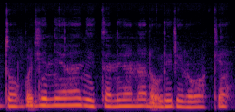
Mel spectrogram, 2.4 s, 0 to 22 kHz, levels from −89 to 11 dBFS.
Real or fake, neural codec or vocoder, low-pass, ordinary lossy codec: fake; vocoder, 44.1 kHz, 128 mel bands, Pupu-Vocoder; 19.8 kHz; none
